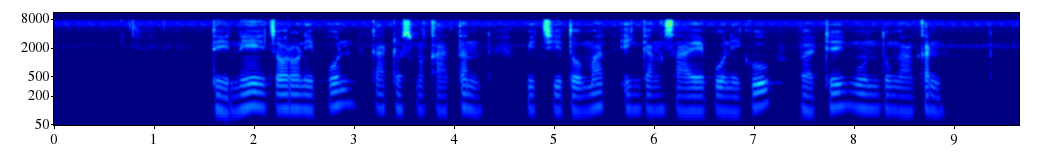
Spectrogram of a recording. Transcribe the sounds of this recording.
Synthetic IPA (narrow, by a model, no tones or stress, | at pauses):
d̪̥e̤net͡ʃɔɾɔnipʊnkaɖ̥ɔ̤sməkat̪ənwid̥ʒ̥i̤t̪omat̪̚ʔiŋkaŋsaepunikub̥ä̤ɖ̥e̤ŋunt̪uŋakən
